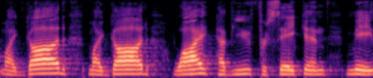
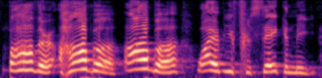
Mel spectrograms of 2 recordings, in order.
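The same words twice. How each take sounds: First: Low, firm "My God, my God"; a lower, distant cry; impersonal cry. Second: Loud, high anguished cry of "Father, Abba"; pleading cry to Father. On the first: Retold or imitated. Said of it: "instead he cried out". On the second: Pretend. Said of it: "a very impersonal way of crying out to God".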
